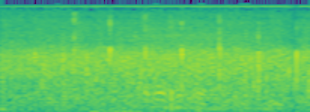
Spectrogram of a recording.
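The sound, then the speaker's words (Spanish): The public gathered on Calle San Pablo, in front of the Magdalena parish church, gives an ovation during a Hermandad de las Aguas procession: a dense wash of many hands clapping with scattered sharper claps standing out, loud and sustained throughout. “Y la ovación del público que se congrega aquí en la”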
